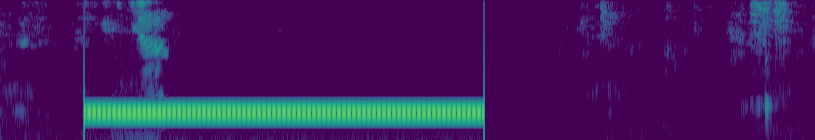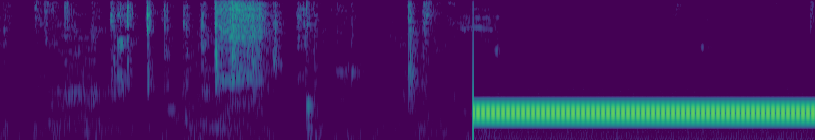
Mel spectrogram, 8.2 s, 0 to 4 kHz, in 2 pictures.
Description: Ringback tone (North America), 440 + 480 Hz.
